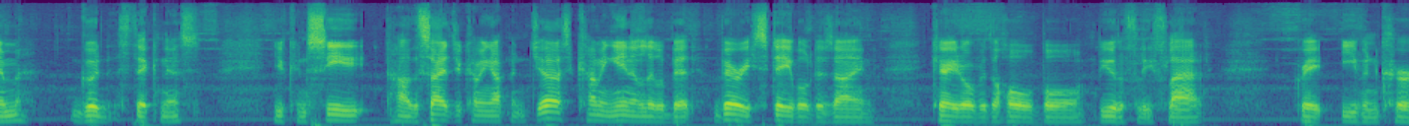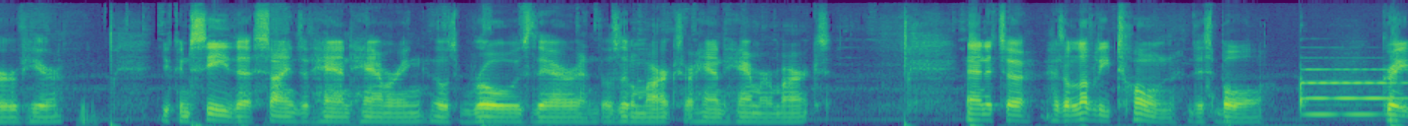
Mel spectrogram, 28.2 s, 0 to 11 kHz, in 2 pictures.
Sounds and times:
Speech: 0.0 - 2.1, 2.7 - 12.1, 13.0 - 14.8, 15.7 - 22.4, 23.7 - 26.8, 27.9 - 28.1.

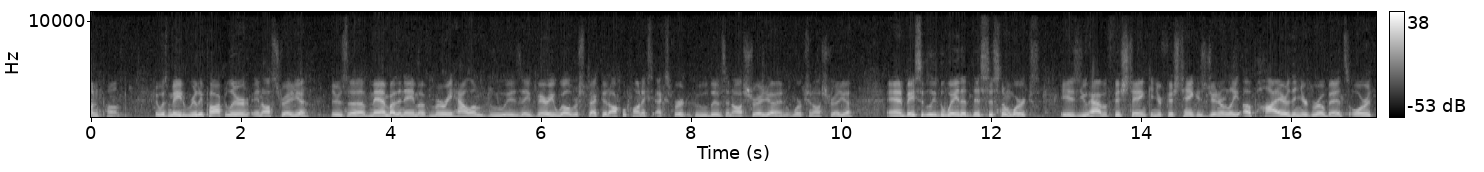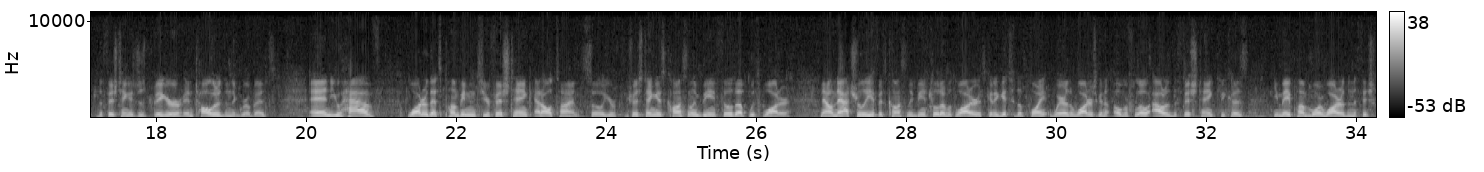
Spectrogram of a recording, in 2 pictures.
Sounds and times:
Speech: 0.0 - 34.2.

